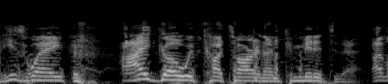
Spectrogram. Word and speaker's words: Qatar: How do you properly pronounce that country's name? The question that Scott and I raised earlier is this Qatar mess, not Qatar, Qatar, 2022? I say Qatar.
